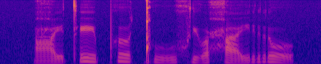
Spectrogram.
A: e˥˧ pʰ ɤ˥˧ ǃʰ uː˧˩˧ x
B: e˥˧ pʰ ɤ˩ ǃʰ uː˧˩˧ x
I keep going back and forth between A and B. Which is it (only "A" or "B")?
A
